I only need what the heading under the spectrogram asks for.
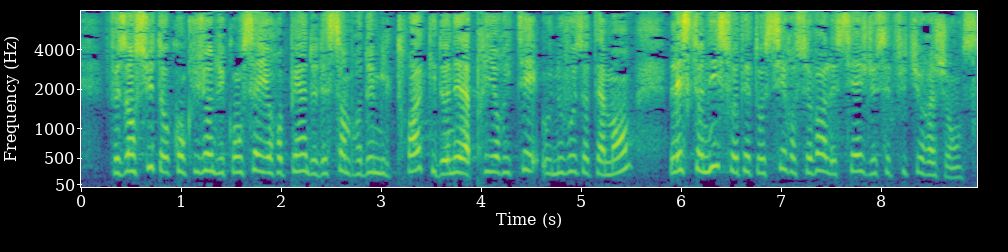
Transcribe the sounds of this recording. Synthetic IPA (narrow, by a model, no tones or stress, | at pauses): fəzɑ̃sɥit̪okɔ̃klyzjɔ̃d̪ykɔ̃sɛjøʁɔpeɛ̃d̪əd̪esɑ̃bʁəd̪ømilt̪χwakʲid̪ɔnɛlapχijɔʁit̪eʔonuvozet̪amɑ̃bʁlɛst̪ɔniswɛt̪ɛt̪osiʁəsəvwaʁləsjɛʒd̪əsɛt̪fyt̪yʁaʒɑ̃s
